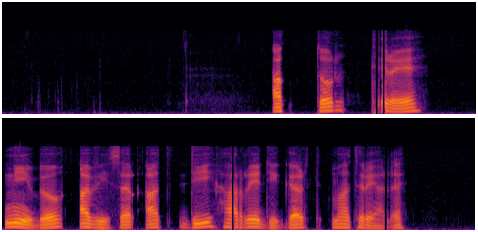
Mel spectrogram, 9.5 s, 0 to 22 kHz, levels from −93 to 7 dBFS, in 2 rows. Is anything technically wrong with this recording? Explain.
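Yes. Packet loss on an ADPCM call occurs three times: from 3.73 to 3.84 s (about 80 ms missing, broken up over 100 ms in holes of up to 30 ms), at 7.03 to 7.07 s just after "avviser at de", and at 8.56 to 8.63 s (30 ms each). Lost packets become hard-edged silence, and the decoder's adaptive predictor and step size drift from the sender's, so speech resumes slightly distorted before resettling. The wideband G.722 sound itself stays clear up to 7 kHz.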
